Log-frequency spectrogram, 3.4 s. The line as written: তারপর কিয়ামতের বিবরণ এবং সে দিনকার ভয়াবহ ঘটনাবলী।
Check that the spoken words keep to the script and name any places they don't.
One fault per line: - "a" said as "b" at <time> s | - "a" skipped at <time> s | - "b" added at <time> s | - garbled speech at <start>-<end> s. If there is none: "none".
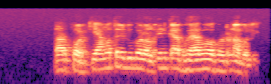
- "এবং সে" skipped at 1.9 s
